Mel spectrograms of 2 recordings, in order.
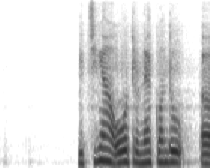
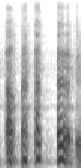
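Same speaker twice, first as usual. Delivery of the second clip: imitated stammer; 6 semitones higher than usual. Shy brother stuck on stage, mock stammering. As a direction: stutter on one sound, imitating a nervous child. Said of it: "ele ficou gaguejando".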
